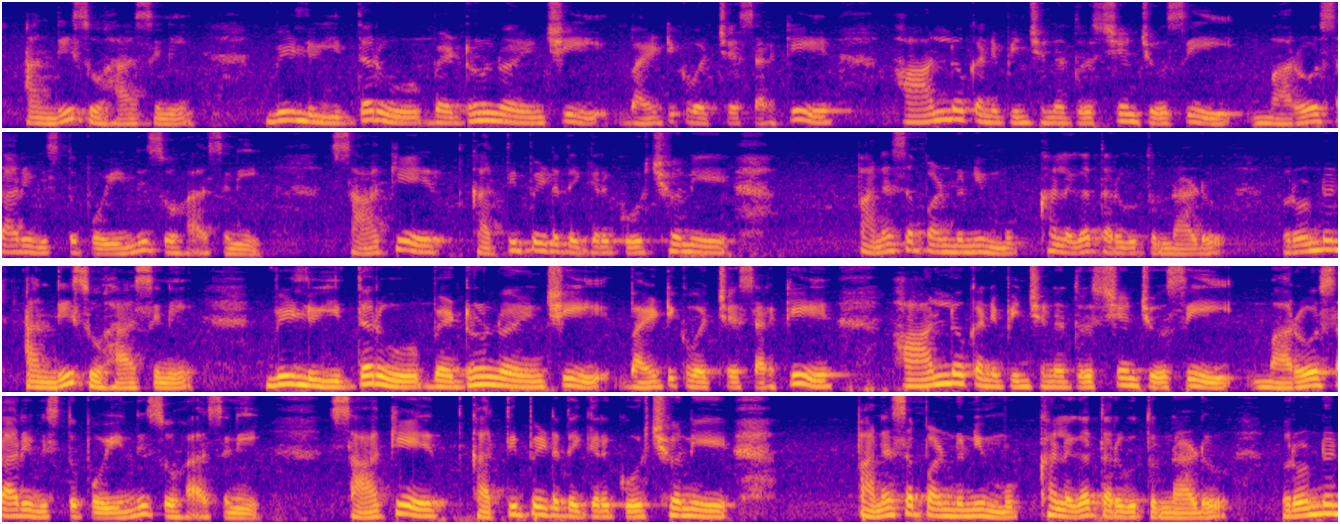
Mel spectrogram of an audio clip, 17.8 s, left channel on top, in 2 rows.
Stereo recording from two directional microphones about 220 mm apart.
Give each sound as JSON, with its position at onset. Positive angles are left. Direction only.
{"t": 0.1, "sound": "speech", "side_deg": -20}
